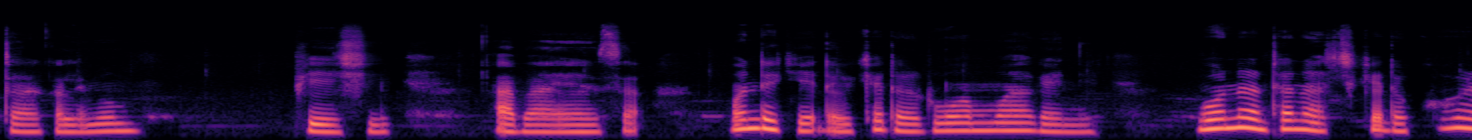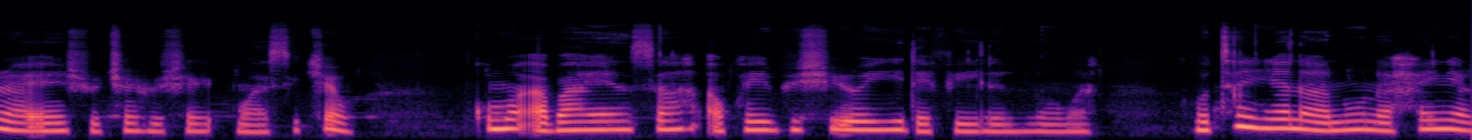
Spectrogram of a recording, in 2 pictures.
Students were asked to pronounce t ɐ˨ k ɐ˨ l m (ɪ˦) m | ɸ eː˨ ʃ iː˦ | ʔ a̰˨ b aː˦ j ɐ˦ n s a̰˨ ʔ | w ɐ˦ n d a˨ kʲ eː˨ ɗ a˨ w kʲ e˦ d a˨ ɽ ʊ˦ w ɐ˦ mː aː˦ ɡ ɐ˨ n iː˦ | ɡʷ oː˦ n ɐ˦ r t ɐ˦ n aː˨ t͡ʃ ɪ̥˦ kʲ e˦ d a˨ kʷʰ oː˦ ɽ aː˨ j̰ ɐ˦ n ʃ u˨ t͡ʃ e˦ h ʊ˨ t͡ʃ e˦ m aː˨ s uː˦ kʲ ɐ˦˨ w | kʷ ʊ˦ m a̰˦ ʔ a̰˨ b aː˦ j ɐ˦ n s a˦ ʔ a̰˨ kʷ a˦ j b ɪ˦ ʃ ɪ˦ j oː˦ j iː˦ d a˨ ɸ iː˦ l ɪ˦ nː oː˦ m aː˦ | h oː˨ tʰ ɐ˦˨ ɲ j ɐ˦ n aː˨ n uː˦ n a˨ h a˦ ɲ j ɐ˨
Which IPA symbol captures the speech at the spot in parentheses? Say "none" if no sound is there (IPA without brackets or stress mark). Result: ɪ˦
